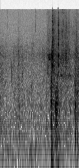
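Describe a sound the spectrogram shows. Footsteps crunch on dry leaves and dirt.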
